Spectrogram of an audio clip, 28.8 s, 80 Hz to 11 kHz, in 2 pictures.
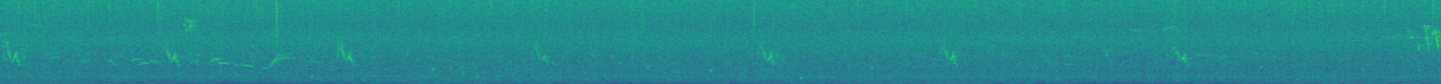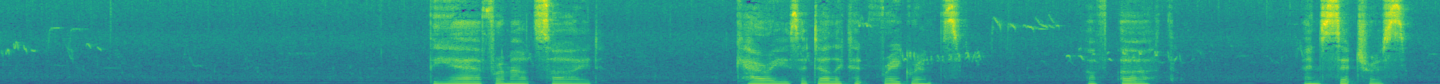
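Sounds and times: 
soft steady rain outside: 0.0 - 28.8
sparrows, swifts and doves chirping in a courtyard: 18.1 - 26.4, 27.1 - 28.8
speech: 18.7 - 20.5, 21.9 - 24.1, 25.3 - 26.1, 27.4 - 28.5.

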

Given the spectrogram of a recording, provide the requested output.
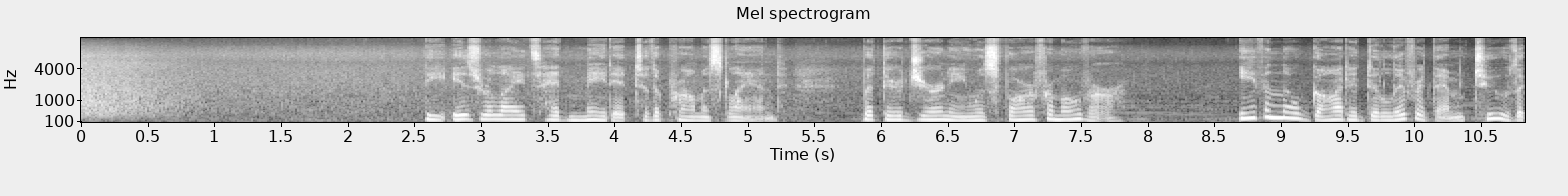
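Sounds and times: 
river water rushing: 0.0 - 3.4
speech: 2.6 - 7.9, 8.7 - 10.8.

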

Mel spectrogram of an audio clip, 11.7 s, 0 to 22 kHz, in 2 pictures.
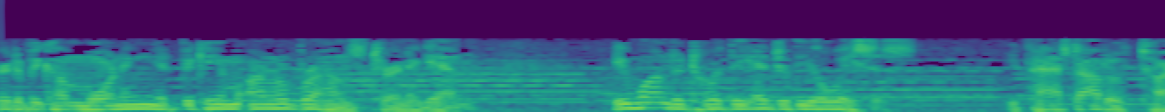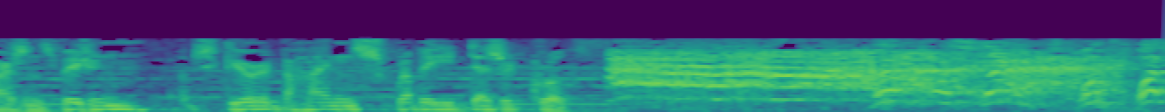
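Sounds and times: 
speech: 0.0 - 2.5, 3.1 - 9.0
man screaming: 8.8 - 11.6.

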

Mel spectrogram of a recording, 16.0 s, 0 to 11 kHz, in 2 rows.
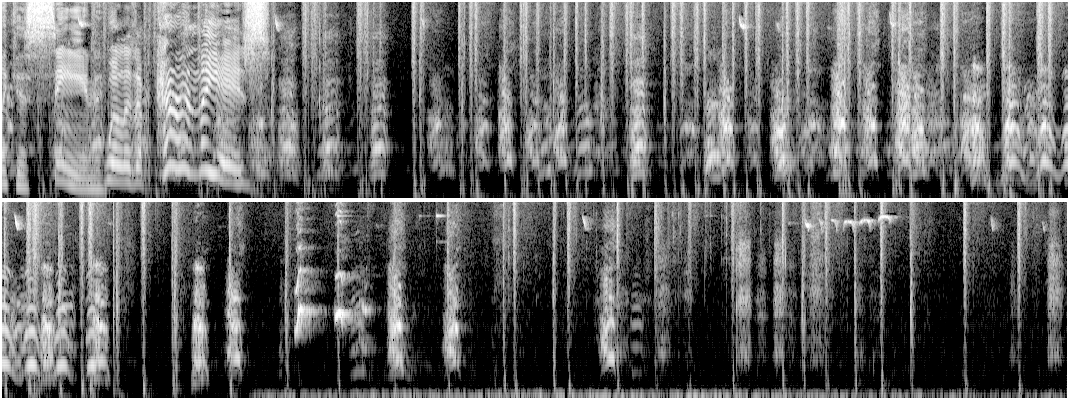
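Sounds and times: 
speech: 0.0 - 2.9
Chihuahuas and elderly pugs barking and yipping: 0.0 - 11.5, 12.4 - 13.0.

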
